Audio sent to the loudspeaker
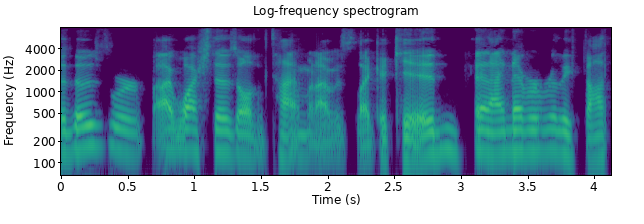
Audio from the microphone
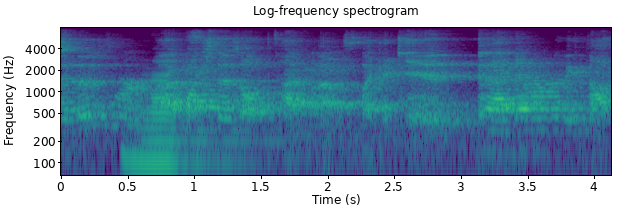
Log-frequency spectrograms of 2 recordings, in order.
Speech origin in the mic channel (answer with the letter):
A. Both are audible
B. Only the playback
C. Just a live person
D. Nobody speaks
A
